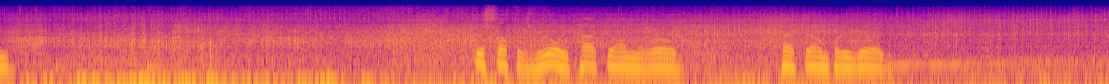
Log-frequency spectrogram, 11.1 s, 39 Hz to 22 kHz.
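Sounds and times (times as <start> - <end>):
tyres rolling on snow and ice: 0.0 - 11.0.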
